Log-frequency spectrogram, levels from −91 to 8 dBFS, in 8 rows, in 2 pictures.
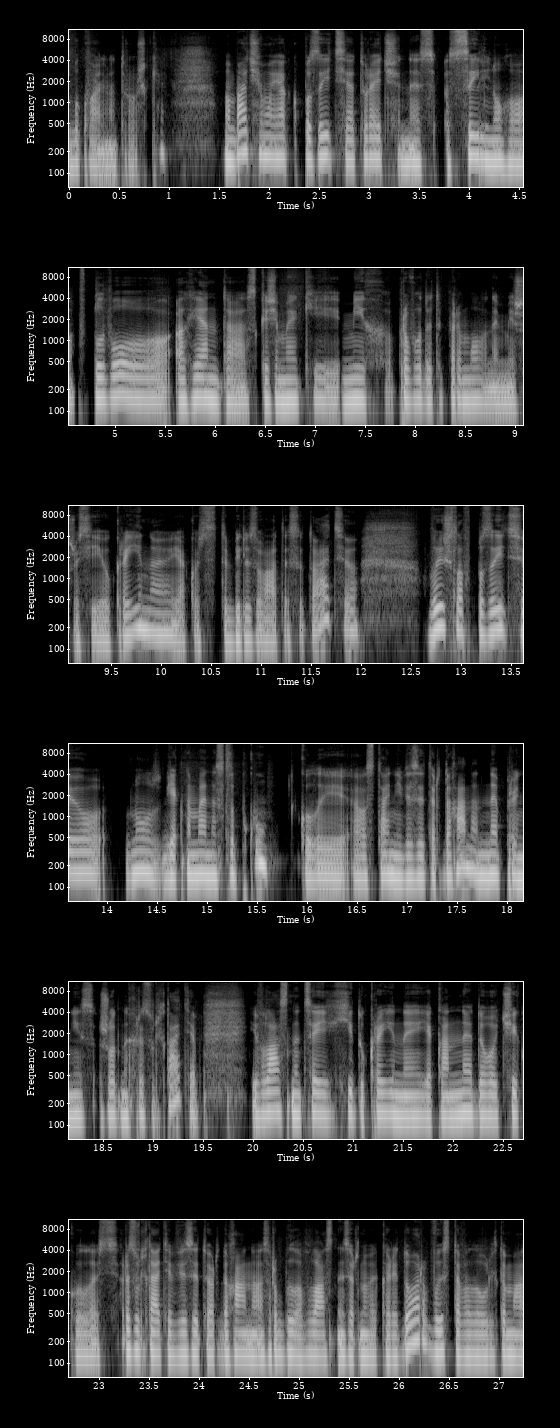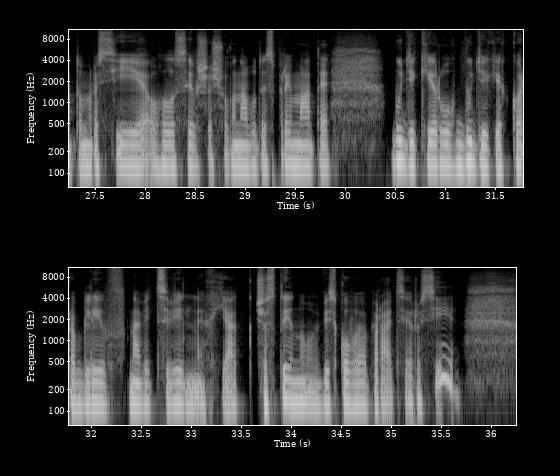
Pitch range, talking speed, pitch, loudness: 125-150 Hz, 120 wpm, 135 Hz, -24 LUFS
